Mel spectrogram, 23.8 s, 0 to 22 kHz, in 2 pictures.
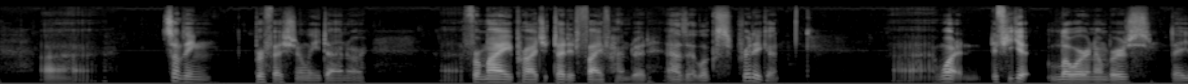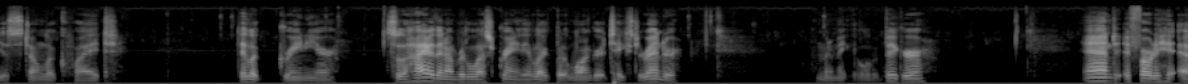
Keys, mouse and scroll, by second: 14.1-16.1 drag, 16.6 middle click, 17.8 middle click, 18.4 middle click, 18.9-20.4 drag, 21.5 middle click, 21.9 middle click, 22.1 middle click, 23.4 scroll up 1.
